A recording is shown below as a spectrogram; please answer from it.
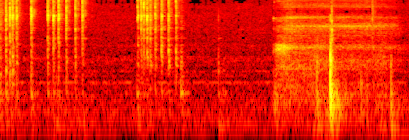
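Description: Ratcheting screwdriver clicking in quick runs as a screw is driven into a plastic door-handle mounting plate. Near the end comes a short rustle and one sharp knock, the loudest sound.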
